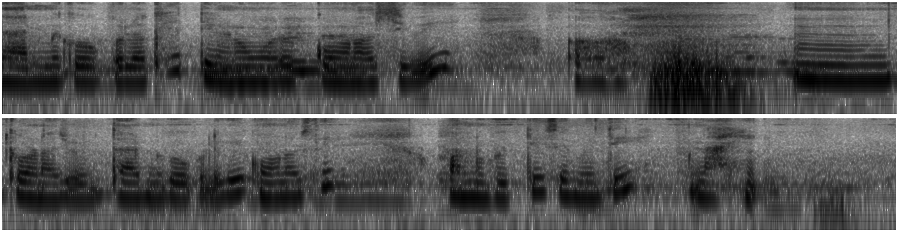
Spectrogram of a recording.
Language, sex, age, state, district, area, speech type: Odia, female, 18-30, Odisha, Jagatsinghpur, rural, spontaneous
